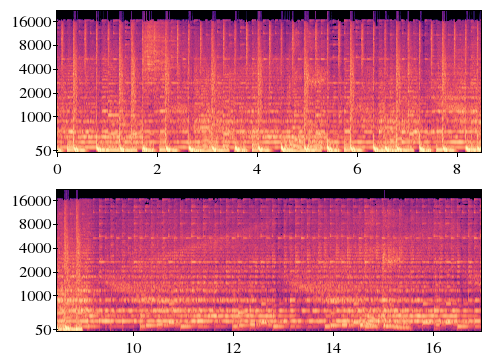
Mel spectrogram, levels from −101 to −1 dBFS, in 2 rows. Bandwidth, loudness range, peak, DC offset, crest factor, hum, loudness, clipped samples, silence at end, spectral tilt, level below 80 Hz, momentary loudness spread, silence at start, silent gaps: 17.5 kHz; 6 LU; 0 dBFS; under 0.1%; 10 dB; none; -11 LUFS; 0.3%; 0 s; -4.5 dB/octave; -14 dBFS; 7 LU; 0 s; none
